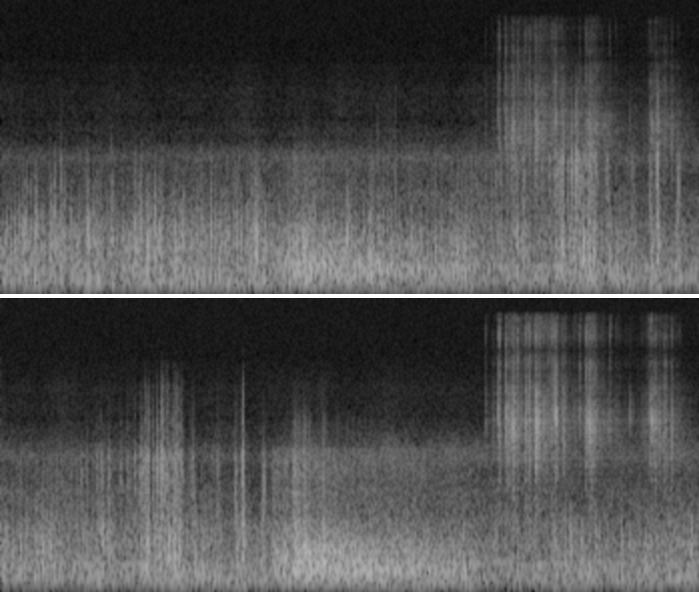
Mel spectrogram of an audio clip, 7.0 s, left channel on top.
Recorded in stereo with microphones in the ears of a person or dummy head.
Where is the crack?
30° right (ahead or behind), 2.5 m.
